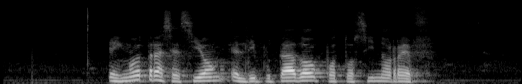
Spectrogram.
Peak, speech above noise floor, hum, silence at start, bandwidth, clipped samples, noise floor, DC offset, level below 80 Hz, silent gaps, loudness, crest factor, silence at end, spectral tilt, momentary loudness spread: -4 dBFS; 41 dB; none; 1.1 s; 12.5 kHz; under 0.1%; -60 dBFS; under 0.1%; -54 dBFS; none; -20 LUFS; 18 dB; 0.95 s; -9 dB/octave; 10 LU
